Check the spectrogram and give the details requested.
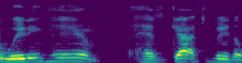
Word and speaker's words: Whittingham: good you know uh Kyle Willingham uh uh Whittingham Winningham Winningham yeah I mispronounced that Kyle Whittingham has got to be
